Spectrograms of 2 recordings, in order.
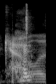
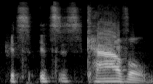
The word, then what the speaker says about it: Cavill: I know Henry Cavill is in it, and that's all I need to know.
